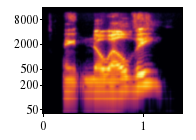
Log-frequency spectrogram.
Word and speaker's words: Noelvi: How do you pronounce his name? – Noelvi. – Yeah, just straight up Noelvi.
